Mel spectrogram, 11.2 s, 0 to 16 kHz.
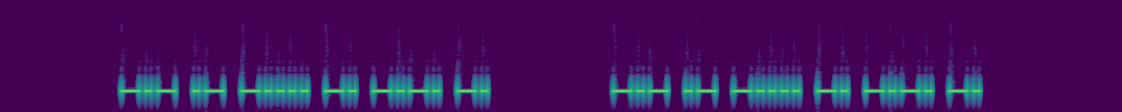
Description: Morse code, heard as a keyed tone, about 20 wpm, 700 Hz. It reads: KA6NCN KA6NCN
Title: USA Call Signs - 6 Characters - Repeated 2x - 20wpm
